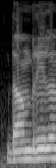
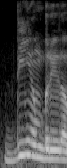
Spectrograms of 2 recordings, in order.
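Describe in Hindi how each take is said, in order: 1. 'The' को छोटी 'thuh' ध्वनि के साथ बोला जाता है। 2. 'The' को लंबी 'thee' ध्वनि के साथ बोला जाता है। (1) "द अम्ब्रेला ना बोलेंगे" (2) "दी अम्ब्रेला बोलेंगे"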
